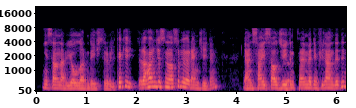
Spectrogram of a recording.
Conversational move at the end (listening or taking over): listening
